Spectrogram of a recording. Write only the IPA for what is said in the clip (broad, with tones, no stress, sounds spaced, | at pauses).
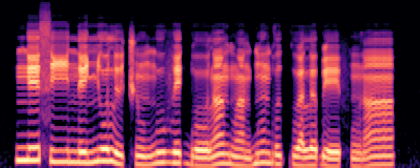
ŋ e˦ s iː˧ n e˧ ɲ o˦ l ɨ˨ t͡ʃ ũ˨ ŋ u˦ v e˦ ɡ͡b oː˨ l ã˦ ɡʷ ã˨ ɡ͡b ũ˦ ɡʷ i˨˦ kʷ a˨ l ə˧ ɓ eː˨ f ũ˨ ɾ ã˦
